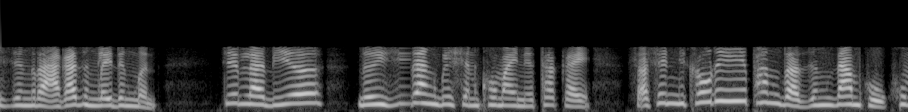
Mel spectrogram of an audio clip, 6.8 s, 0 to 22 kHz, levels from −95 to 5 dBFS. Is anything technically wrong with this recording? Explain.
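Yes, there is a burst of packet loss from 3.0 to 3.11 s. Consecutive packets were lost, so the receiver extended and faded the last sound for about 76 ms, then resumed with about 80 ms of speech skipped. The G.711 mu-law call path accounts for the band limit at 4 kHz.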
